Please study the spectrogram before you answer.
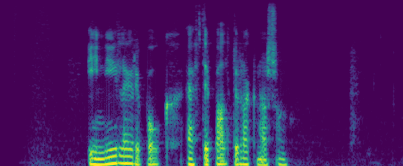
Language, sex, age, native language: Icelandic, male, 20-29, Icelandic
